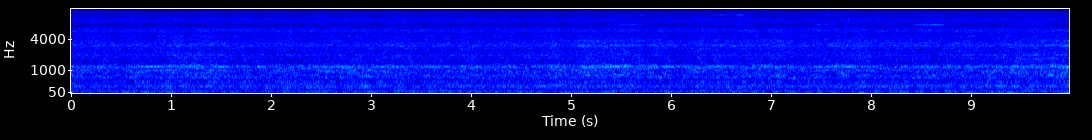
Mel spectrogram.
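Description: Road bike tyres spinning on InsideRide rollers, a steady whir as the rider keeps pedalling.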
